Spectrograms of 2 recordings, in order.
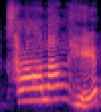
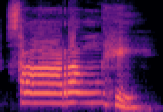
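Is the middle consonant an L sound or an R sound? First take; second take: L; R. First: The middle consonant is an L sound. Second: The middle consonant is an R sound. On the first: The speaker calls it wrong. "Bukan salanghe" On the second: The speaker calls it right. "dia menggunakan R, bukan L"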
